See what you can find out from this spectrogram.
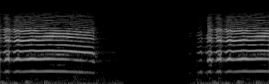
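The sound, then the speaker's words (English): A baby goat bleating: two loud, high, quavering bleats rich in harmonics, the first lasting about a second, then a short silence before the second begins. “Today's Name That Sound is a baby goat.”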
